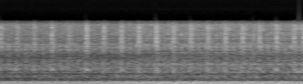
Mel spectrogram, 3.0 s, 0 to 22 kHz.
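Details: 1999 Ford Escort ZX2, 2.0L twin-cam Zetec, idling: deep rumble with light tap about three a second, louder in gear; miss, heavy blow-by, cylinder two 25 psi compression; owner suspects bottom end, not confirmed.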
